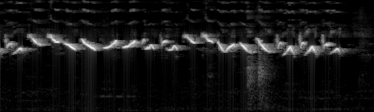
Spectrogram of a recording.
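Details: Chestnut-bellied seed finch (curió) of the praia song style, edited for song training: a loud, continuous run of whistled, warbling notes sliding up and down, about three to four per second, with a brief click midway.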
